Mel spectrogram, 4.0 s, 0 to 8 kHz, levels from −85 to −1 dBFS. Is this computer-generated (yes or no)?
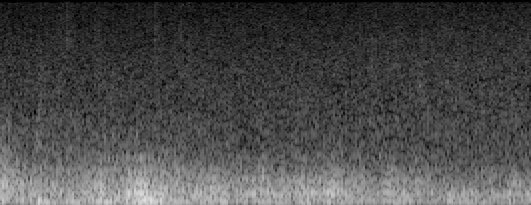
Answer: no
